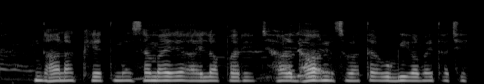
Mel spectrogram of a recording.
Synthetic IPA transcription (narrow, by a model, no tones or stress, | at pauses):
d̪ʱanəkʰːet̪mesəməjaɪlapəɾt͡ʃʰəɾd̪ʱɔnsʋət̪auɡiəbəjt̪at͡ʃʰɛ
